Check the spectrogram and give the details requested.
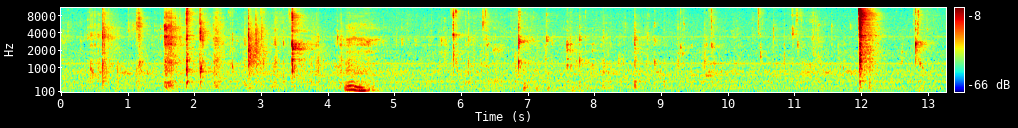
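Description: Chewing and biting into a fried cream cheese rangoon, with crisp mouth crackles and clicks in the first few seconds and a short hummed "mm" about four seconds in, then quieter chewing. A single sharp click comes near the end.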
